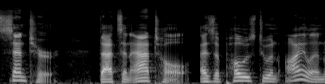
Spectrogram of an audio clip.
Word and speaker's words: atoll: think are pronounced a certain way aren't actually pronounced that way. Atoll.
